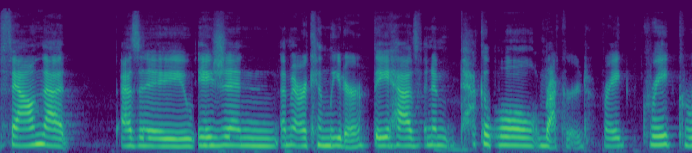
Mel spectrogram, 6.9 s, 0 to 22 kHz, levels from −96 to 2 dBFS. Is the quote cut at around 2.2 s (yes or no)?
yes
